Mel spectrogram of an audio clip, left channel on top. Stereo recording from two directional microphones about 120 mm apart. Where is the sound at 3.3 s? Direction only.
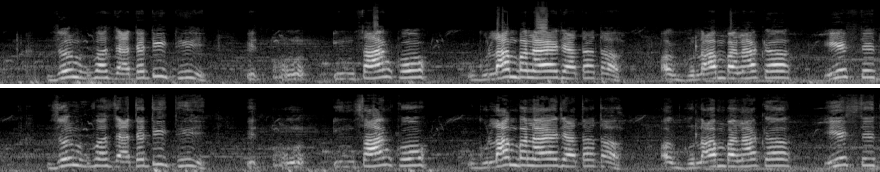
40° right (ahead or behind).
